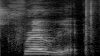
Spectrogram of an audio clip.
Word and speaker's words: Crowley: OTO people will get mad about me saying Crowley. It's Crowley. You have to say it right.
